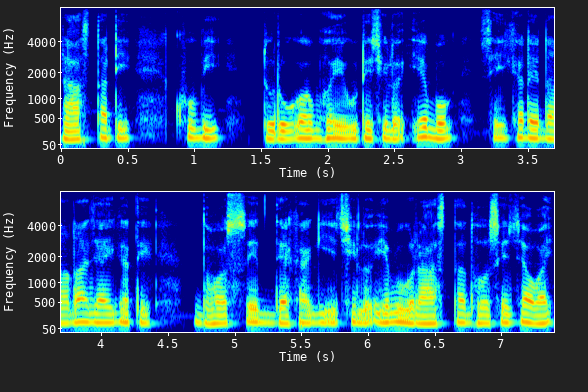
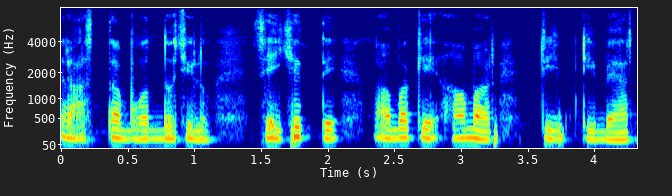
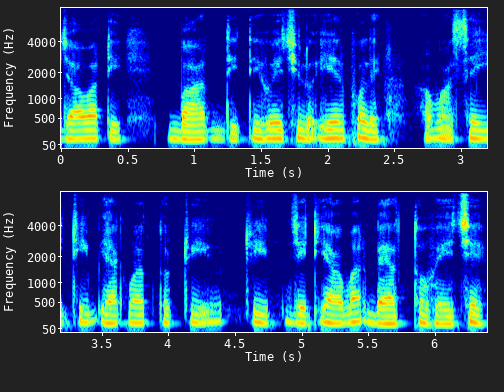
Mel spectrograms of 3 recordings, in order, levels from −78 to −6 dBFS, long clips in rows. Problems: none marked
